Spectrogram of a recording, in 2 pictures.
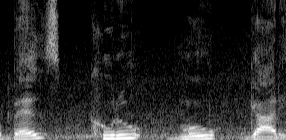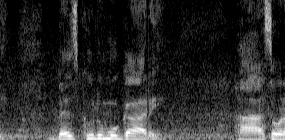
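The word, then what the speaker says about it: Peskotomuhkati: The correct way to say it is Bez Kudu Mukadi, and I like breaking it down syllable-wise, so Bez Kudu Mugadi.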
